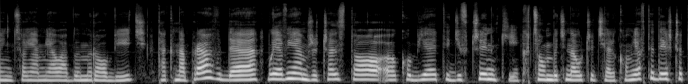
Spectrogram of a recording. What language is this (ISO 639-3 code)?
pol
